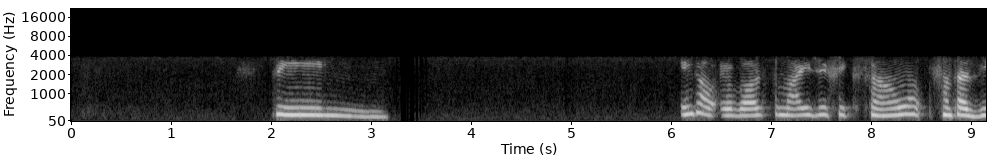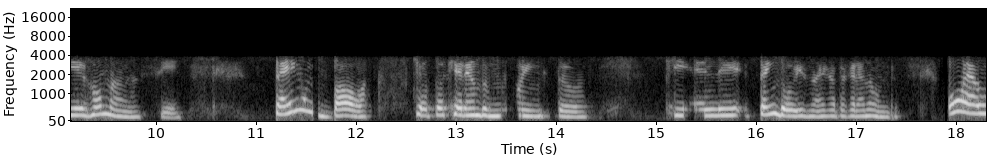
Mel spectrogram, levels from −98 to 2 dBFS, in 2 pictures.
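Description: From start to finish, the speech carries tandem speech coding: it sounds like two AMR-NB-style narrowband coders in a row, with a plain telephone link between them. The second coder chews on the first's damage, so it's rough, muffled and warbly, with nothing above 3.8 kHz.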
